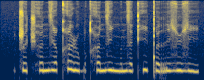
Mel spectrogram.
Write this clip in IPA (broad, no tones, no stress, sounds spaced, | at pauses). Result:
ʈ͡ʂ ə t͡ʃʰ œ n z i qʰ i ɭ u b ə qʰ y n z i ŋ u n z ɛ kʰ i ǃ œ r i ɮ y ɮ i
